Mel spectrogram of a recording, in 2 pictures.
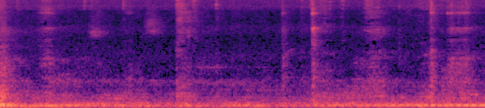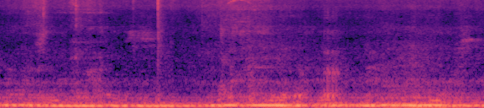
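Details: CNY embroidery machine after repair (was dead, heavy rotation, messy stitching), test run: steady low hum, scattered light clicks, no harsh rattle; sound now smooth versus rough before; worn rubber noted.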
